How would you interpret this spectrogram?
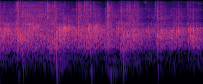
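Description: Audience applause welcoming a guest being introduced, a steady dense wash of many hands clapping at moderate loudness, continuous throughout with no voices over it.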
